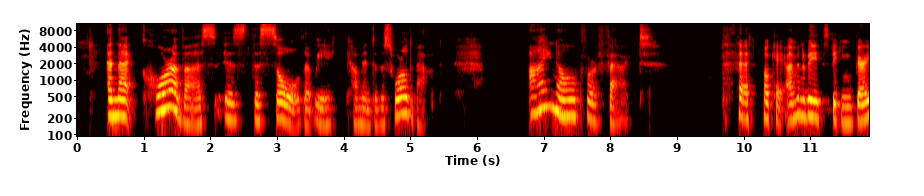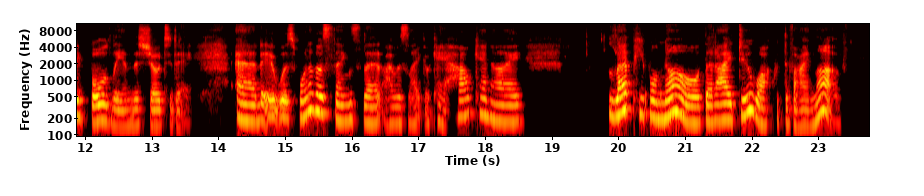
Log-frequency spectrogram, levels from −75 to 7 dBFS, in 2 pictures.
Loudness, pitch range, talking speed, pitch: -25 LUFS, 170-230 Hz, 145 wpm, 195 Hz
